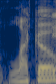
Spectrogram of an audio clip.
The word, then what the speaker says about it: LeEco: LeEco or LeEco? It's LeEco. Oh, is it? Yeah. Seriously? We'll have a discussion. Okay, LeEco. It's the first time I've heard it pronounced that way.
